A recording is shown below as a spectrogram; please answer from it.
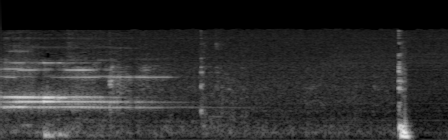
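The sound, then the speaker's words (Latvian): Voting bell signal in a parliament chamber before a vote: a bright electronic ringing tone with layered overtones lasts about a second and a half and fades, followed by a faint click and a single low thump. “Lūdzu zvanu”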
